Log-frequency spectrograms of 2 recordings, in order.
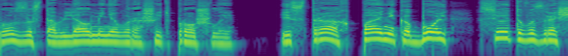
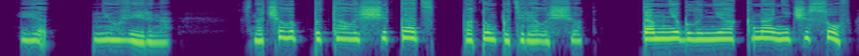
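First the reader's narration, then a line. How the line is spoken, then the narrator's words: Trembling whisper. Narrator (Russian): шептала я, а тело вздрагивало так, словно вернулось в эту темноту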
